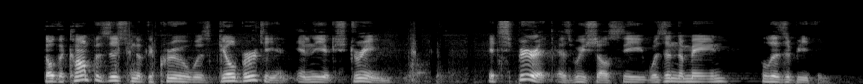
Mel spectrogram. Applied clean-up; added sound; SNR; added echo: neural separator model SepFormer DNS4.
